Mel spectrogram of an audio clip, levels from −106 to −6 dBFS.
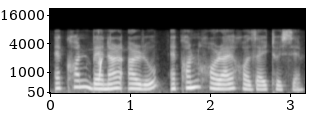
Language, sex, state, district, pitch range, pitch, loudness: Assamese, female, Assam, Kamrup Metropolitan, 210-245 Hz, 230 Hz, -16 LUFS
